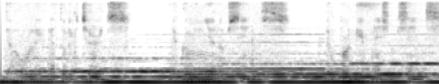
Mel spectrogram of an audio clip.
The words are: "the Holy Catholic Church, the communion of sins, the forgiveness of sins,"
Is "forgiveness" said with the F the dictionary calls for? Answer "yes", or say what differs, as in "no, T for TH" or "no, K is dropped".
no, P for F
